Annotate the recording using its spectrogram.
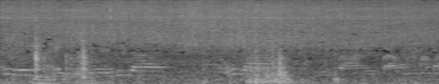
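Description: Slices of pork belly sizzling on a tabletop grill pan: a steady frying hiss, with a few light clicks.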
